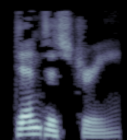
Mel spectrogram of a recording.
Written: dentistry

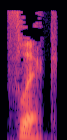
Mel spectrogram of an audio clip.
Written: flick

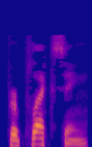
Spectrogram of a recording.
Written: perplexing

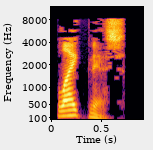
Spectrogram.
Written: likeness

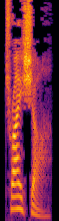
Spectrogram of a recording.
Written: trishaw

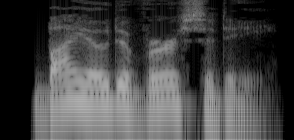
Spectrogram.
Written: biodiversity

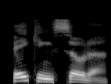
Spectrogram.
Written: baking soda

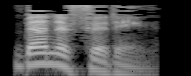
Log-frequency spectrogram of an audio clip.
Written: benefitting

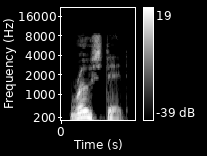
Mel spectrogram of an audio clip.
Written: roasted

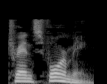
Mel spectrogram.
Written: transforming

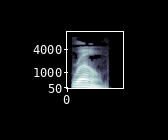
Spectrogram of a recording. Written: Realm

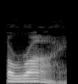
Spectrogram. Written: awry

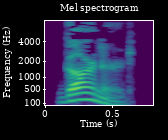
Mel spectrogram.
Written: garnered

